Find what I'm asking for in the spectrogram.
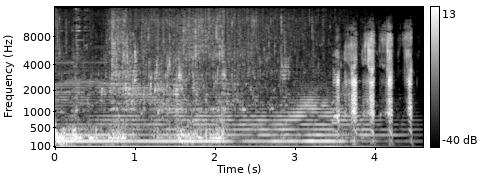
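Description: A toilet flushes with a steady, rushing wash of water over a low hum, then ends in a quick run of four gurgling, sputtering bursts as the tank refills.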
